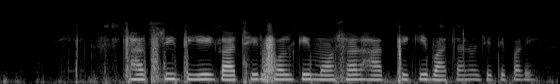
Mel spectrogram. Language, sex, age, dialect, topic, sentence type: Bengali, female, 18-24, Rajbangshi, agriculture, question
